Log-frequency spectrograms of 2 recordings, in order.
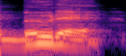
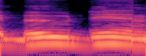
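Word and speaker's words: boudin: on a regular doggy say Buddha Buddha Buddha that's how they say it you can't say booed in men but when I went to the boo den festival in Scott Lewis an ax I say booed in that's a whoa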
